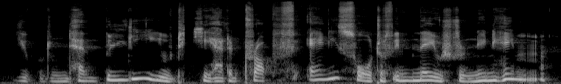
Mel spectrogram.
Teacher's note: I really like the way you put the emphasis on believed.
